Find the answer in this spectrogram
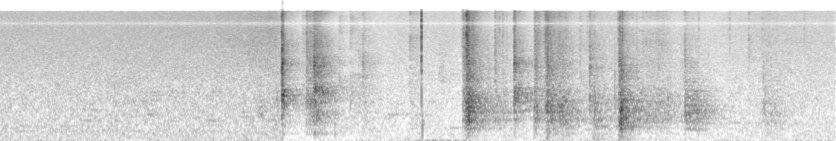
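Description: A series of sharp knocks and clatters, starting about two seconds in and ending about five seconds in, over a steady hiss.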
